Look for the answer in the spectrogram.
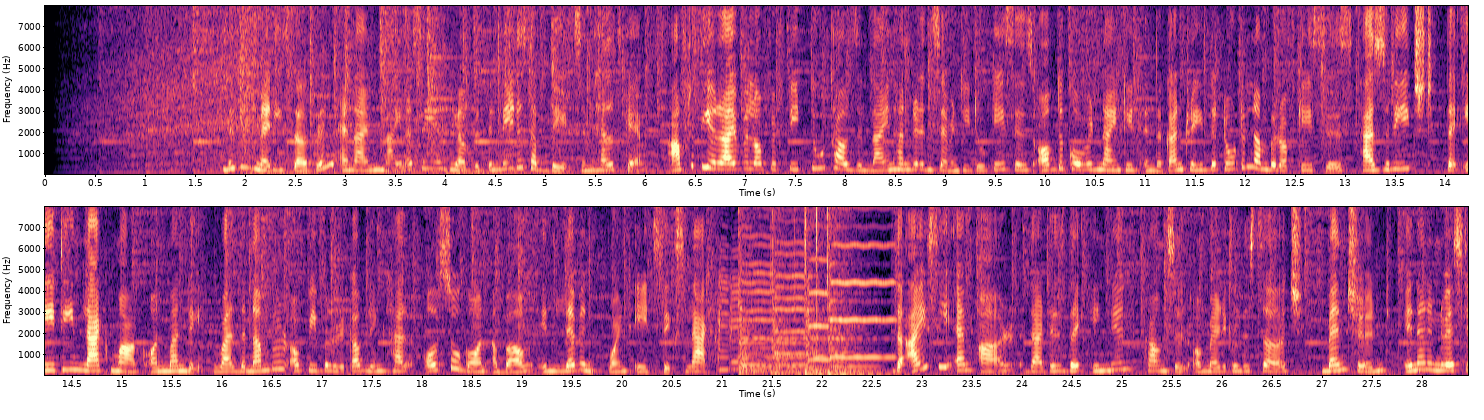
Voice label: english news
